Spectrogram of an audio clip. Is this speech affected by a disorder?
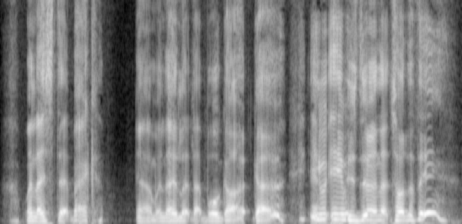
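Yes: cerebral palsy.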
